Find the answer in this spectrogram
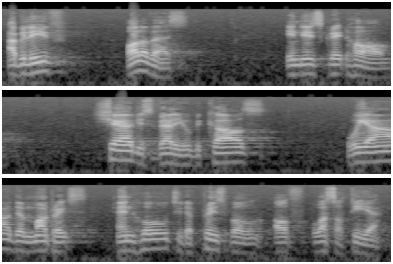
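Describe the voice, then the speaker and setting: Slow, measured man moderating in a hall. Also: fairly low pitch. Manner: measured, with light asides. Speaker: session moderator. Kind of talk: formal conference moderation. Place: large conference hall. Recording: reverberant hall.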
